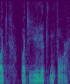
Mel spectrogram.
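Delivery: put-on gruff, low, husky, thick Russian accent. Imagined person greeting someone who opens a building's door: husky Russian accent. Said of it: "somebody with a like a, a husky Russian ass accent comes up".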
